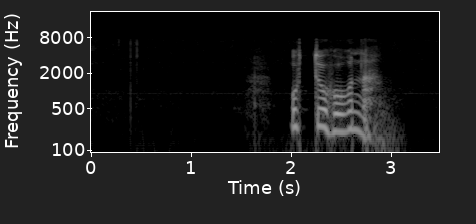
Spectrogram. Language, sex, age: Norwegian, female, 31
